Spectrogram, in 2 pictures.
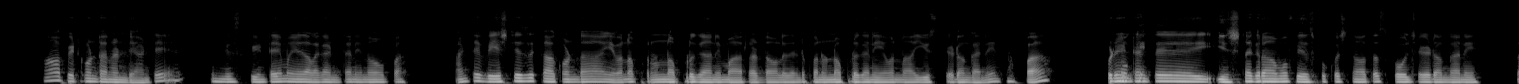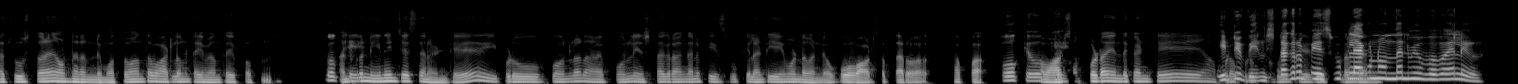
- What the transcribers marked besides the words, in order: in English: "స్క్రీన్ టైమ్"; in English: "వేస్టేజ్"; in English: "యూస్"; in English: "ఫేస్‌బుక్"; in English: "స్క్రోల్"; in English: "ఇన్‌స్టాగ్రామ్"; in English: "ఫేస్‌బుక్"; in English: "వాట్సాప్"; in English: "వాట్సాప్"; in English: "ఇన్‌స్టాగ్రామ్, ఫేస్‌బుక్"; in English: "షేర్"
- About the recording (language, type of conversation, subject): Telugu, podcast, స్క్రీన్ టైమ్‌కు కుటుంబ రూల్స్ ఎలా పెట్టాలి?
